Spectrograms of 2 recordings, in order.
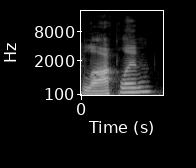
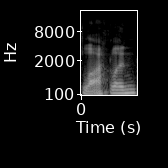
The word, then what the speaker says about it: Lachlan: It was pronounced like Lachlan. That's pretty funny because I saw it typed out but I don't think I actually knew how to pronounce it. I'm being for real. It's pronounced Lachland.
